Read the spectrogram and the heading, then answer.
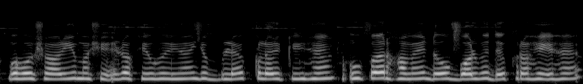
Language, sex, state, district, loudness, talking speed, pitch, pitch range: Hindi, female, Goa, North and South Goa, -25 LUFS, 185 wpm, 260 Hz, 250-270 Hz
